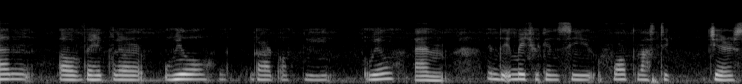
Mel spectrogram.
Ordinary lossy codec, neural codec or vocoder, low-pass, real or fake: none; codec, 16 kHz, 4 kbps, FunCodec, trained on Chinese and English, 50 frames a second; 7.2 kHz; fake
